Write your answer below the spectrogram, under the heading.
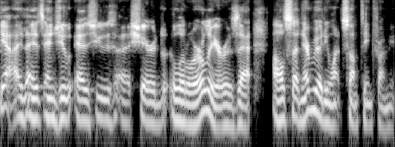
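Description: A man with a Californian accent talks at a very fast pace. His pitch is medium, with ordinary variation, over a quiet background. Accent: General American (Californian). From Los Angeles, US West Coast. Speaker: family foundation head, former pastor. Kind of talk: interview conversation.

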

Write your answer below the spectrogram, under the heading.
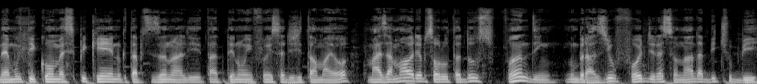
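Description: A man speaks in a normal speaking voice at medium pitch with fairly even intonation. His pace is fairly quick, with hardly any pauses. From born in France, childhood in New York, moved to Brazil at 11. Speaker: startup founder and investor. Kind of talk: casual podcast interview.

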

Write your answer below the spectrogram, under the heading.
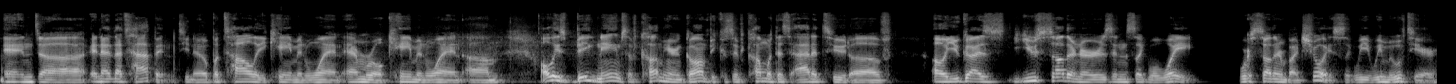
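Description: A man's ordinary speaking voice in an American accent, medium pitch, ordinary pitch variation, and a moderate pace. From Pennsylvania (York). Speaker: design agency founder. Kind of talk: interview. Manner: casual, laughs often.

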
